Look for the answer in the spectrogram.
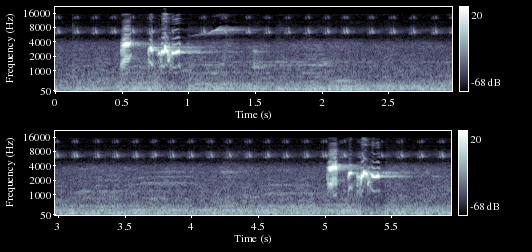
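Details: Sooty-headed bulbul song played to draw a kept bulbul into singing: two brief, bright, liquid phrases of three or four quick chirped notes about four and a half seconds apart, with faint steady ticking and low hum between.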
